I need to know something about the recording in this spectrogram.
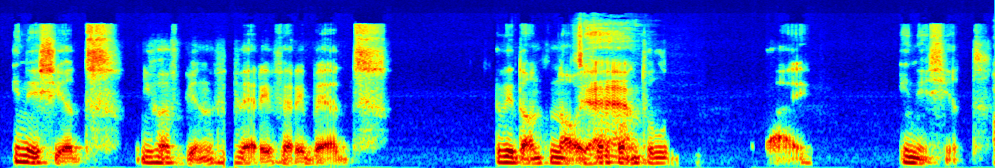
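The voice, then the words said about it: Put-on Russian accent. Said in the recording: “I'm doing a Russian accent.”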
